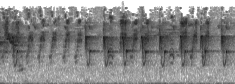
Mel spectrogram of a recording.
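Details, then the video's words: Drongo in energetic song for tutoring other birds; quick, scratchy, repeated clipped notes with a gurgling quality, running continuously at a few notes per second. "SUARA SRIGUNTING GACOR"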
